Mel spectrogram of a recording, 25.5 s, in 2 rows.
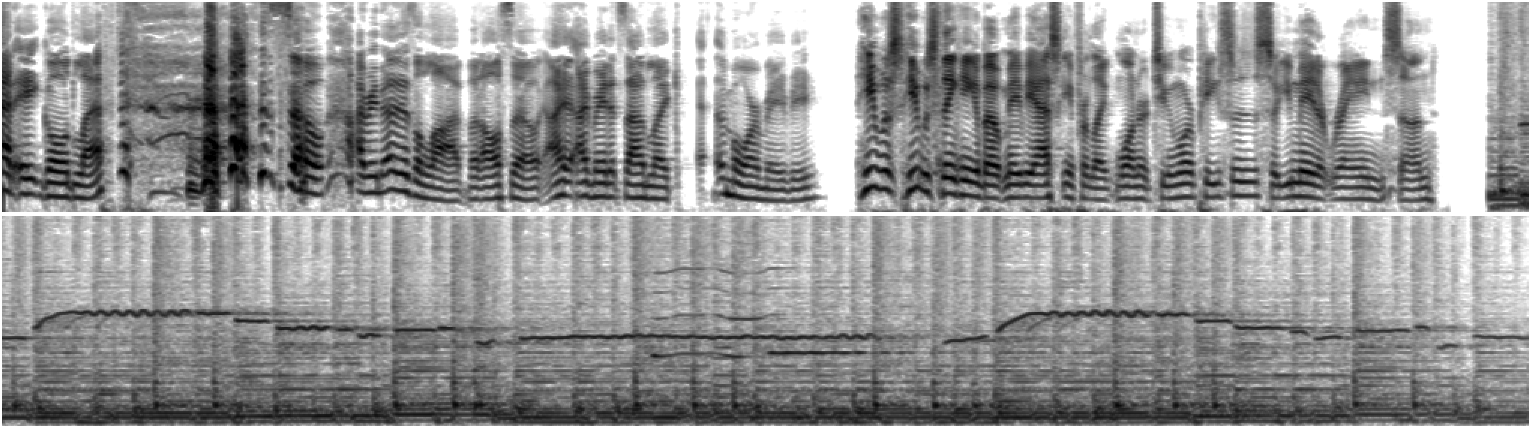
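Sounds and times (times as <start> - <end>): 
speech: 0.0 - 12.0
laughter: 1.1 - 2.7
driving rhythm section: 12.4 - 25.4
high whistled melody in a Western-style video game theme remix: 12.6 - 25.4.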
